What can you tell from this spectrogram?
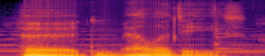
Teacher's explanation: a number of spondees which contain 2 hard rhythmic beats back-to-back, such in the words, heard melodies, or in the line, bold lover, never, never canst thou kiss.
